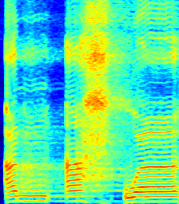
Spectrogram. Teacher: ha kita lembutkan, jangan samakan dengan kha. Ha lebih lembut.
